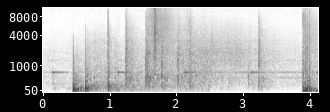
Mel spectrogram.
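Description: Fireworks going off: a deep boom about half a second in, then a string of sharp bangs and crackling. Background music plays underneath.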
